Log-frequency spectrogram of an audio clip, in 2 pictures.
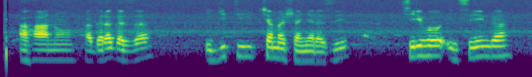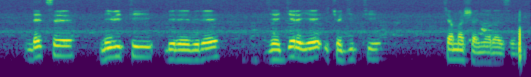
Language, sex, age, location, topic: Kinyarwanda, male, 18-24, Kigali, government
